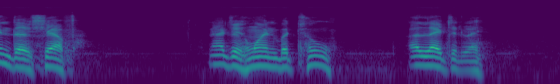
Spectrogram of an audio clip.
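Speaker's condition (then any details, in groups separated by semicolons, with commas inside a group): Multiple sclerosis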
